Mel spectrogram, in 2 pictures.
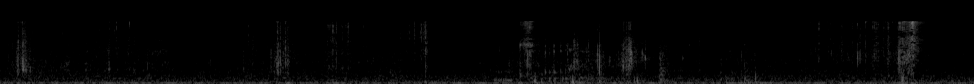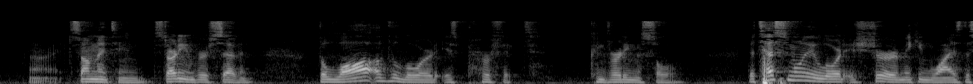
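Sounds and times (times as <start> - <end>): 
people turning the pages of their books: 0.0 - 9.9
speech: 10.5 - 16.6, 17.2 - 19.4.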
